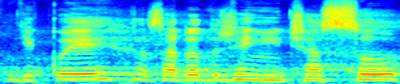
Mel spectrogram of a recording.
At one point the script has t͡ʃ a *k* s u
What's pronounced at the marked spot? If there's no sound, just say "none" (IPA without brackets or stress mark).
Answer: none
